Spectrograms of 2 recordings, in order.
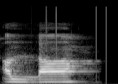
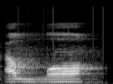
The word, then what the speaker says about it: Allah: dass erstens das L von Allah ist dunkel. Wir sagen nicht Allah, wir sagen, oder Allah, ja, wir sagen Allah, Allah.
